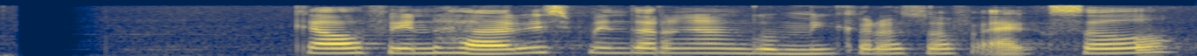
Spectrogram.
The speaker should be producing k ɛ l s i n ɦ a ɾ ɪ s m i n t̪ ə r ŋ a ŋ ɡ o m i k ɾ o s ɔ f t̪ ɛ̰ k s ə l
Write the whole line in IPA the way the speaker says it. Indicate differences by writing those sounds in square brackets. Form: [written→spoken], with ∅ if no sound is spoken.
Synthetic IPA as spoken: k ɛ l [s→f] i n ɦ a ɾ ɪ s m i n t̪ ə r ŋ a ŋ ɡ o m i k ɾ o s ɔ f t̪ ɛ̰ k s ə l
